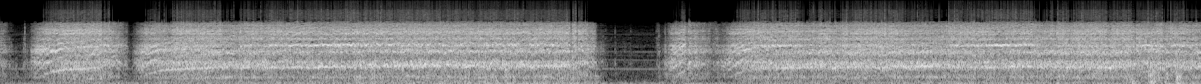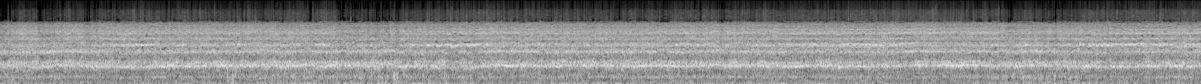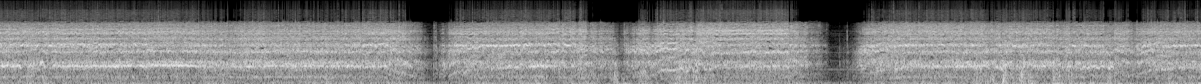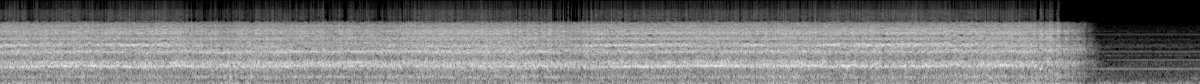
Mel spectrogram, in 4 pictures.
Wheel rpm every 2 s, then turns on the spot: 100, 210, 200, 80, 210, 210, 220, 230, 220, 230, 220, 220, 210, 220, 140, 150, 140, 210, 220, 220, 210, 220, 220, 60.
none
